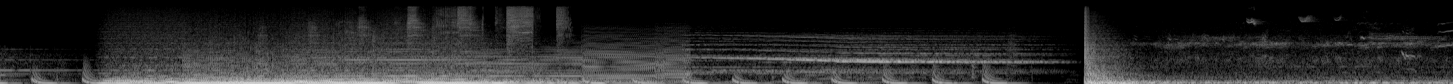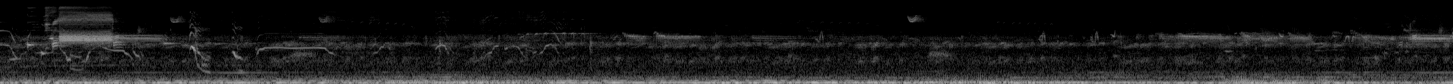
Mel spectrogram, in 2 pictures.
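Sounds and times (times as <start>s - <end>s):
steady low rumble: 0.9s - 7.8s, 10.8s - 28.5s
noisy burst: 1.0s - 6.8s, 10.8s - 16.5s
birds chirping and calling: 11.5s - 29.0s.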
